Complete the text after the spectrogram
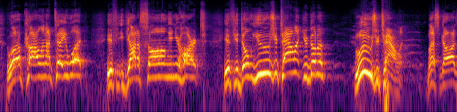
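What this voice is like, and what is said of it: Old-fashioned Southern preacher voice. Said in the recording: “I sound a little hick there because I was raised in middle America, tending towards the South ... my old-time, old-fashioned preacher voice”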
